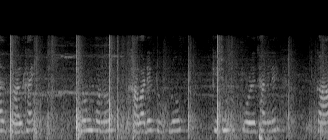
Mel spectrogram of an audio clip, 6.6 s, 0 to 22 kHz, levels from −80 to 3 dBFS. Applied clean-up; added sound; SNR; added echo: none; Fireworks; 2 dB; reverberation time 0.9 s.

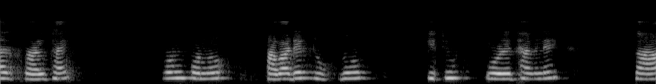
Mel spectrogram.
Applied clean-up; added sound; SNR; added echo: neural mask model DeepFilterNet 3.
